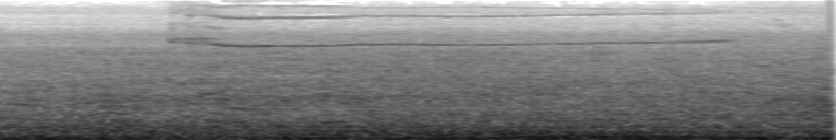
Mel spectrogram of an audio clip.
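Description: Street traffic with a steady low rumble, and a thin high-pitched tone that starts about a second in and holds for nearly three seconds.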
